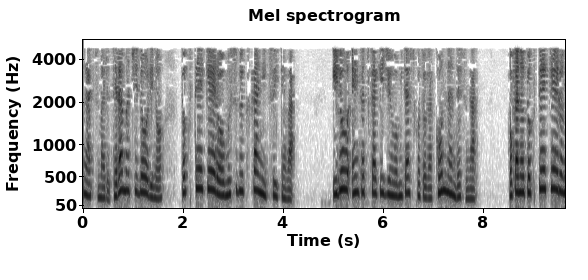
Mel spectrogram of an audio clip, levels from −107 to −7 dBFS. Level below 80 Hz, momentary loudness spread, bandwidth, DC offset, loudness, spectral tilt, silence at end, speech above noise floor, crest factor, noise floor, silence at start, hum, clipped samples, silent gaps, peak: -60 dBFS; 9 LU; 5 kHz; under 0.1%; -22 LUFS; -8 dB/octave; 0 s; 55 dB; 16 dB; -76 dBFS; 0 s; none; under 0.1%; none; -4 dBFS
